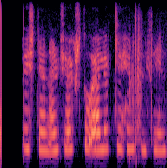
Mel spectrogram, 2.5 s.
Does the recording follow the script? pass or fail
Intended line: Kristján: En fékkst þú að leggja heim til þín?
pass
